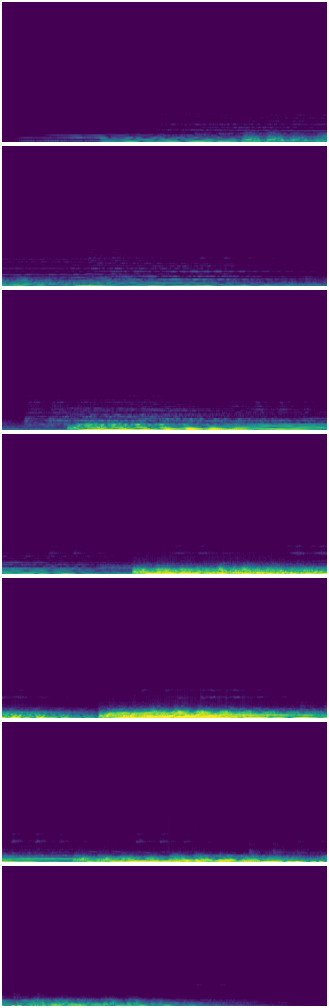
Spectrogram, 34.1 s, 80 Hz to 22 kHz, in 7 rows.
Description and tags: Ds.ItaloW.TrumpeterGirl.3
processed, sound, zoomh4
